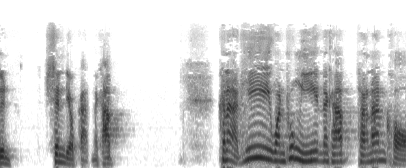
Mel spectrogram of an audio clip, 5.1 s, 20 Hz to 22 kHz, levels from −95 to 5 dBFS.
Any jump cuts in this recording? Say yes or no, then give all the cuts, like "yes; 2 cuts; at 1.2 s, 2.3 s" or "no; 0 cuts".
yes; 1 cut; at 1.1 s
